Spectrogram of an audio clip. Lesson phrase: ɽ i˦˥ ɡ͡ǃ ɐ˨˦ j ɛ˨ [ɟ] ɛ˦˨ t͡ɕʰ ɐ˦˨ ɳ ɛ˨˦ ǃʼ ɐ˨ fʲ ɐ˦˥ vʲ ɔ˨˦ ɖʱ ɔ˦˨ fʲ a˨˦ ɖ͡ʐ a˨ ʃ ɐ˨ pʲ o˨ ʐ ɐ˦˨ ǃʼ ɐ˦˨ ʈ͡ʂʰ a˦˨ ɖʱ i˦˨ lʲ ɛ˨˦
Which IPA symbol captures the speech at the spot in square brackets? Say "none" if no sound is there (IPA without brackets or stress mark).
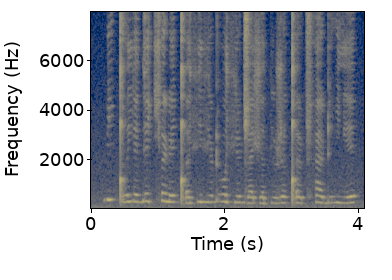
ɡ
